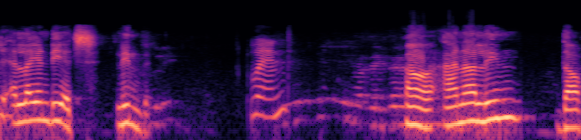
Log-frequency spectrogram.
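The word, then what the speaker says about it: Lindh: How can I pronounce L-I-N-D-H?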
